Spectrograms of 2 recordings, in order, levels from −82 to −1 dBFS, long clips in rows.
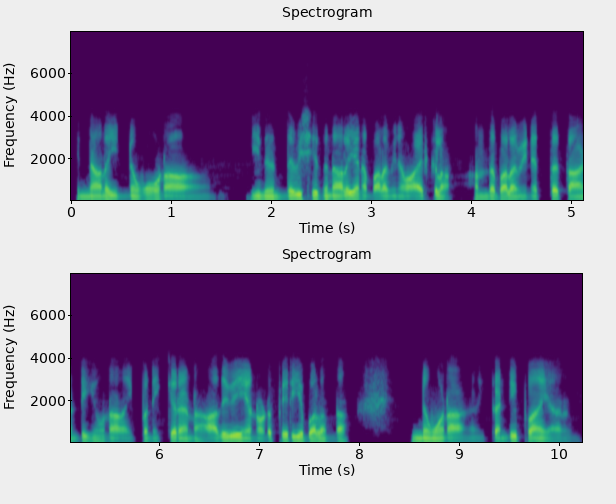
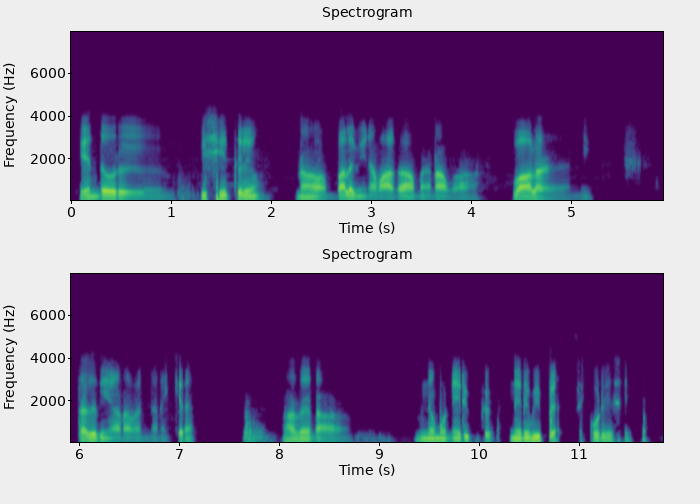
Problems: background sounds at intervals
